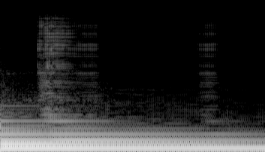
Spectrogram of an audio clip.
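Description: An acoustic or electric guitar's low E string, tuned too low, rings out as one sustained plucked note with a steady flat pitch and rich harmonics, loud and close, fading slightly over about two seconds.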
